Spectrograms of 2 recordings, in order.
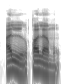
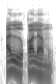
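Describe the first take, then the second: First: The l of the article is clearly pronounced. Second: The same.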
